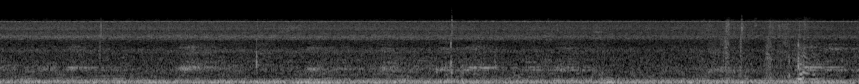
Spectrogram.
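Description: Steady outdoor background noise: a continuous low rumble with a thin steady high hiss, broken by a few faint short calls and light clicks.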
